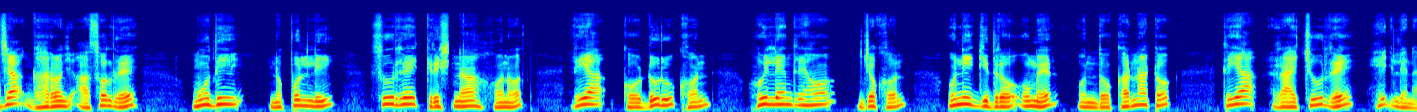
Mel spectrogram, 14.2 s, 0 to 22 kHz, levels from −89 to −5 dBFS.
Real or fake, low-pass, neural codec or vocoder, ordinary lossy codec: fake; 14.4 kHz; codec, 44.1 kHz, 7.8 kbps, Pupu-Codec; none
